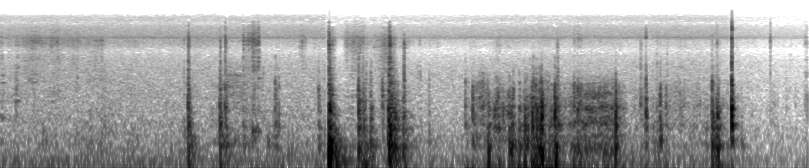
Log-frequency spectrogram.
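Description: Clunks and knocks of gear being handled against a plastic fishing kayak's hull: scattered sharp knocks, two heavy thumps about three and four seconds in, then a longer stretch of bumping and rustling, and a last knock near the end.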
